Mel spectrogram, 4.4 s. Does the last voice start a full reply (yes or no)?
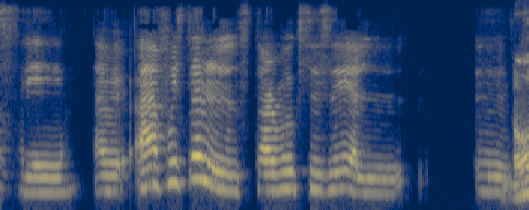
yes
